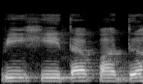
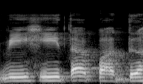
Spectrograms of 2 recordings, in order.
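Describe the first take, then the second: The two takes are said the same way.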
